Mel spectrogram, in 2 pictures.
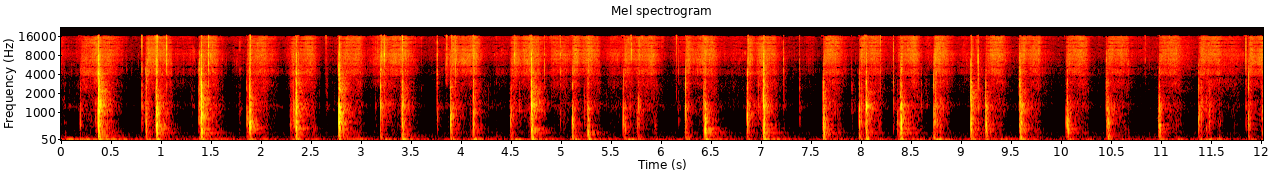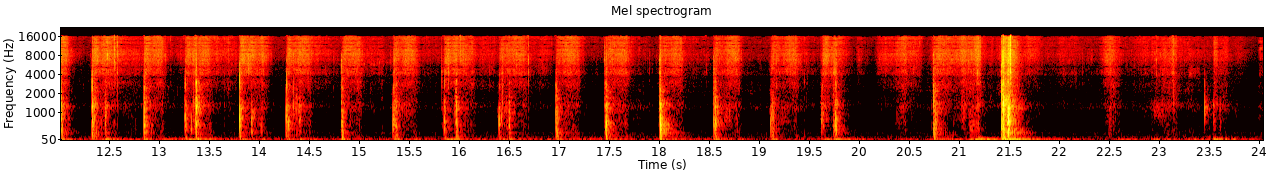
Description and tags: Just some random footsteps on a tile floor stomping around.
